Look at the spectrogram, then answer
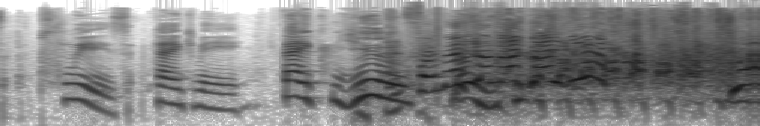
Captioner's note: laughing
